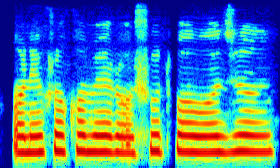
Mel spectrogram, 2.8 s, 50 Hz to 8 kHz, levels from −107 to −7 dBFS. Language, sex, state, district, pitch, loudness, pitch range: Bengali, female, West Bengal, Malda, 255 Hz, -16 LUFS, 245-260 Hz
